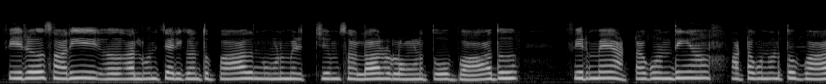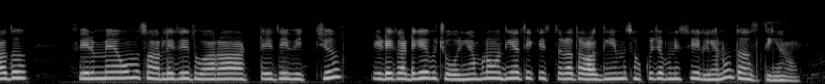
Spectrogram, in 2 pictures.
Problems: none marked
